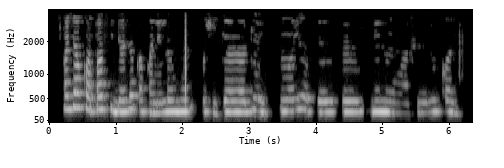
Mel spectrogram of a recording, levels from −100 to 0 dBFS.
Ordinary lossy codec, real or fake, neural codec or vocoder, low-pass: none; real; none; 3.6 kHz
